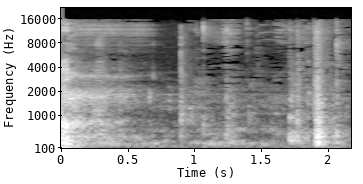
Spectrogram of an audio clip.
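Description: Light plastic clicks as the maintenance tank (waste-ink box) of an Epson L120 printer is worked free of the printer's housing: one click about a second in and a few more near the end.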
